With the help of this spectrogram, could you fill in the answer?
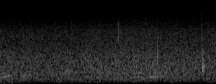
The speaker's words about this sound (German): Samstagmorgen und natürlich regnet es immer noch. Gut für die Natur, schlecht für den Aktivismus.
